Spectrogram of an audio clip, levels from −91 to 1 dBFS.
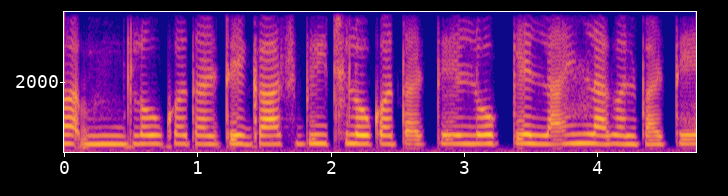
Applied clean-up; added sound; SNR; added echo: neural diffusion model UNIVERSE++.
